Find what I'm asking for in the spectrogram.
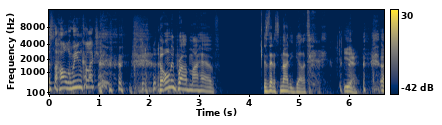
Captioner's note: laugh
